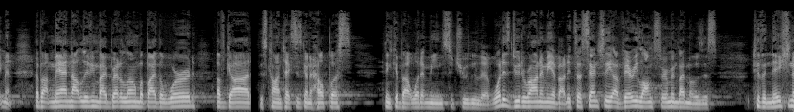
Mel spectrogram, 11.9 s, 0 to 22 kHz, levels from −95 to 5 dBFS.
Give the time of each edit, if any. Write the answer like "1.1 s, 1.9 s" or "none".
3.7 s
